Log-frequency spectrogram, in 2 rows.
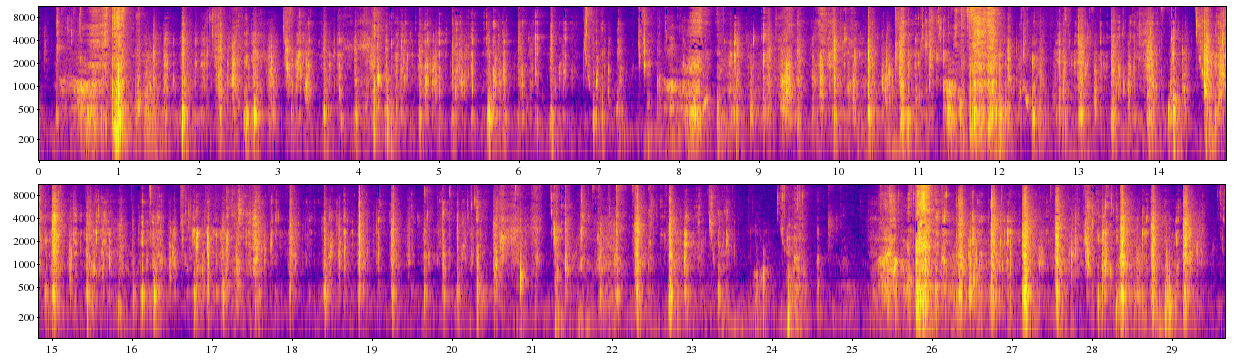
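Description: A person chewing and eating close to the microphone, mukbang-style: a mouthful of rice with spicy seasoned raw oysters, with many sharp wet clicks and smacks. There is a brief lull about 24 seconds in.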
